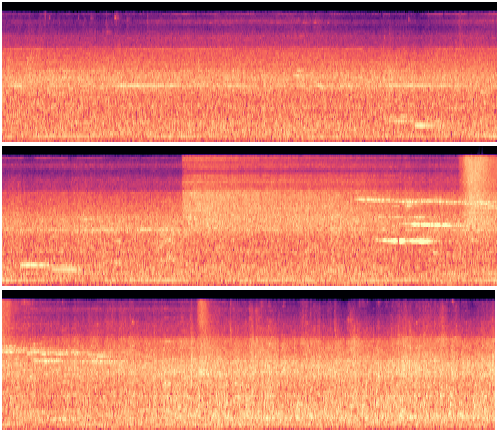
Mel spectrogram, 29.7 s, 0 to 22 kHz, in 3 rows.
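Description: New York City subway train on the 3 line running at the station platform: a steady rumble with a low hum, growing louder over the last ten seconds or so as the cars move past the platform, with some wheel clatter.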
